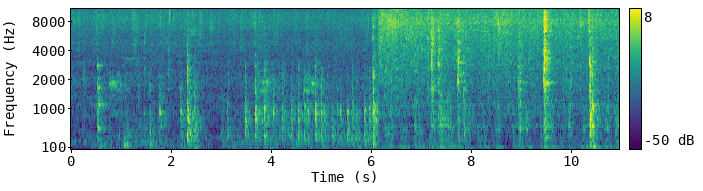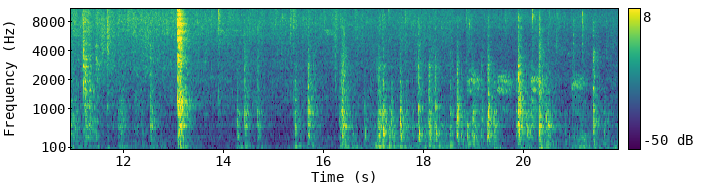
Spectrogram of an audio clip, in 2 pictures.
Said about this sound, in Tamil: வெங்காயம் வதங்குறதுக்குள்ள நம்ம ஆற வச்சுருக்க அந்த கத்திரிக்காயை இதை மாதிரி ஒரு மத்து வச்சு கடைஞ்சிக்கலாம்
